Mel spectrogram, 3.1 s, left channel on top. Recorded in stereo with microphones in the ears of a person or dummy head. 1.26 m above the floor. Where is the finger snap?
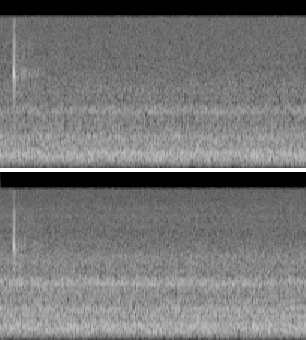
Centre (ahead or behind), 1.1 m.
